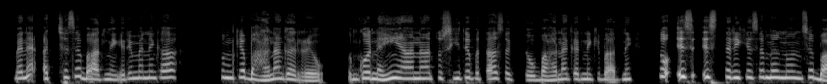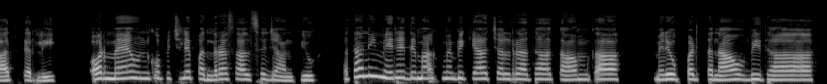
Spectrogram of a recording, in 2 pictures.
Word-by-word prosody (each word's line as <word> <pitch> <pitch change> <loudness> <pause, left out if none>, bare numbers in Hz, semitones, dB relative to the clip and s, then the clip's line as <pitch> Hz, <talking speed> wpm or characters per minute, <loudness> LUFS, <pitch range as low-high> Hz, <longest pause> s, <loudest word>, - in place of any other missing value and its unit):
मैंने 295 +4 0
अच्छे 300 +5 -4
से 375 +3 -3
बात 235 -1 -1
नहीं 225 -2 -2
करी 225 +5 -4
मैंने 300 +1 0
कहा 315 +2 -1 0.5
तुम 305 -1 +2
क्या 325 - +2
बहाना 215 +6 +1
कर 235 -4 -1
रहे 175 -2 -1
हो? 170 - -3 0.2
तुमको 240 +5 0
नहीं 260 +4 +5
आना 270 0 +1
तो 285 - -4
सीधे 280 +4 -2
बता 280 +2 -2
सकते 250 -6 -9
हो 200 - 0
बहाना 205 +5 -1
करने 245 0 -1
की 230 - -10
बात 230 - -3
नहीं। 240 +1 -1 0.3
तो - - +1
इस 360 +4 +3
इस 340 - +1
तरीके 315 -1 +1
से 325 - -4
मैंने 315 -1 +5
उनसे 300 +2 0
बात 185 +2 +2
कर 190 -2 -1
ली 185 +2 0 0.4
और 270 +2 +5
मैं 275 +2 +2
उनको 275 +1 -1
पिछले 285 +4 -2
15 235 +2 +1
साल 230 -1 +2
से 240 - -1
जानती 180 +1 -2
हूँ 200 -1 +1 0.3
पता 350 +2 +2
नहीं 390 0 +4
मेरे 310 -2 +3
दिमाग 280 0 +1
में 280 -1 +1
भी 285 - +1
क्या 265 +1 -1
चल 245 -1 0
रहा 240 -1 +1
था 240 0 +1
काम 220 +2 0
का 235 - +4 0.5
मेरे 225 +2 +3
ऊपर 235 0 +1
तनाव 220 +1 +2
भी 235 +1 +2
था, 210 0 +1
245 Hz, 230 wpm, -23 LUFS, 220-290 Hz, 0.5 s, नहीं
